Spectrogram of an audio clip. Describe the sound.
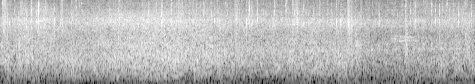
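Water splashes and sloshes steadily as clothes are washed by hand, a continuous, fairly faint wet rustle with no voices.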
